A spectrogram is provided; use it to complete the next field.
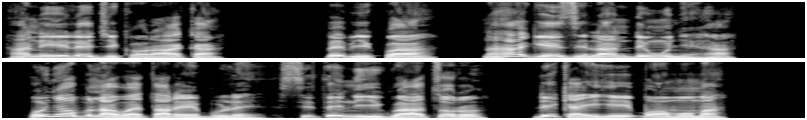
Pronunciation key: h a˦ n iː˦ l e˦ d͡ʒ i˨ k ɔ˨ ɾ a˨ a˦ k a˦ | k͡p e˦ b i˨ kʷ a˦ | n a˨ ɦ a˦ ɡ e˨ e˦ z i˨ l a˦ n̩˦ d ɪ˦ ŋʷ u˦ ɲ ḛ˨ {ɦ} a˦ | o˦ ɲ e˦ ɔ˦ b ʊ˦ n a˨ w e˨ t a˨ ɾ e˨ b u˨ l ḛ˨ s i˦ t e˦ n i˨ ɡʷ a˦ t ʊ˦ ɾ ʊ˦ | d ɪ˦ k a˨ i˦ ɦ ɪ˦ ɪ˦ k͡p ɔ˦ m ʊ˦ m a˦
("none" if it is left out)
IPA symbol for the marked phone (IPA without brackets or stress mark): ɦ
